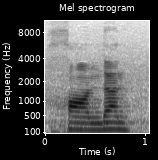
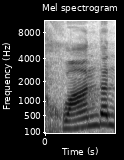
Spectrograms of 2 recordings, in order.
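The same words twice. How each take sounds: First: No w sound is heard after the kh. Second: A w sound is heard after the kh. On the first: The speaker calls it right. "ये है ख्वांदन" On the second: The speaker calls it wrong. "अब इसमें ये ख्वांदन नहीं है, वो साइलेंट है"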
